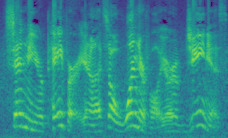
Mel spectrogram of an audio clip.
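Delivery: loud, fawning mock admirer; gushing praise. Admirers flattering the speaker in a fantasy, gushing praise. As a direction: gush it out like a dazzled fan. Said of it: "everybody's gonna clap and go".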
